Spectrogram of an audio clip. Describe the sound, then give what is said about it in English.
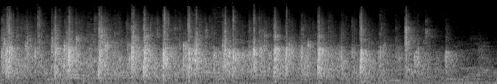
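An audience applauds to welcome the panel's moderator, with a dense, sustained patter of many hands clapping at once, holding steady for several seconds before thinning slightly toward the end. “If we can give him a round of applause, I'd appreciate it.”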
